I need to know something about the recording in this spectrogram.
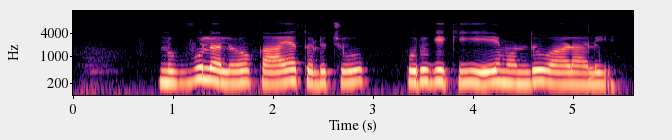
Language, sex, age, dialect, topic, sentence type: Telugu, female, 31-35, Utterandhra, agriculture, question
